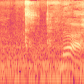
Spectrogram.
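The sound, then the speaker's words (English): A sneeze: two quick, hissy bursts of breath, followed by a short wavering voiced sound, all fairly loud over a steady low background hum. “I gotta sneeze.”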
